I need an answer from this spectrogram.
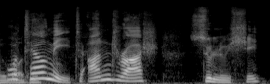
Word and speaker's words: András Szőlősy: Well, tell me, András Szőlősy, pronounce it properly.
